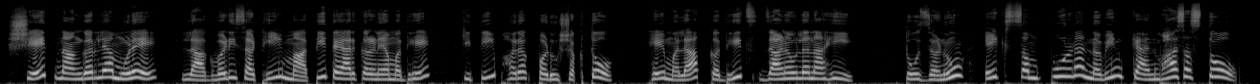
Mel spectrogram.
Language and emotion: Marathi, surprised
